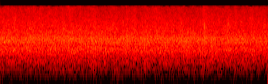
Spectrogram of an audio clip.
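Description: Large audience applauding, a steady dense clapping that holds at an even level throughout.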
